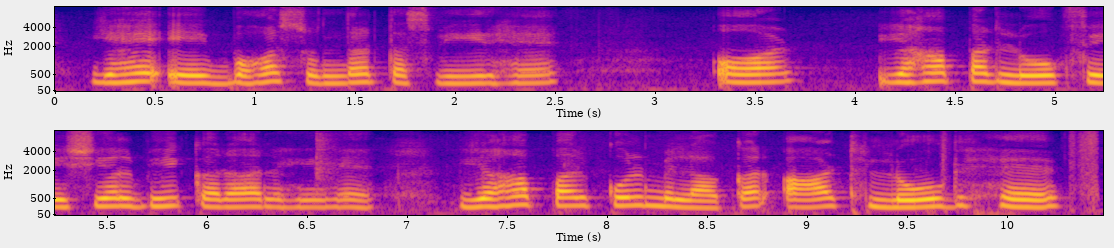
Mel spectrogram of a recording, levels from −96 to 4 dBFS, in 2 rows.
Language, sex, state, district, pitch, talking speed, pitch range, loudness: Hindi, female, Uttar Pradesh, Varanasi, 235 Hz, 130 wpm, 225-250 Hz, -14 LUFS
